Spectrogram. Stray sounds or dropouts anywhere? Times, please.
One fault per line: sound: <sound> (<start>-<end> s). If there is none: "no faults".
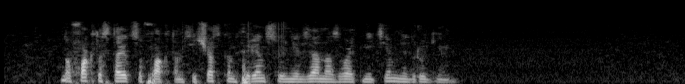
no faults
